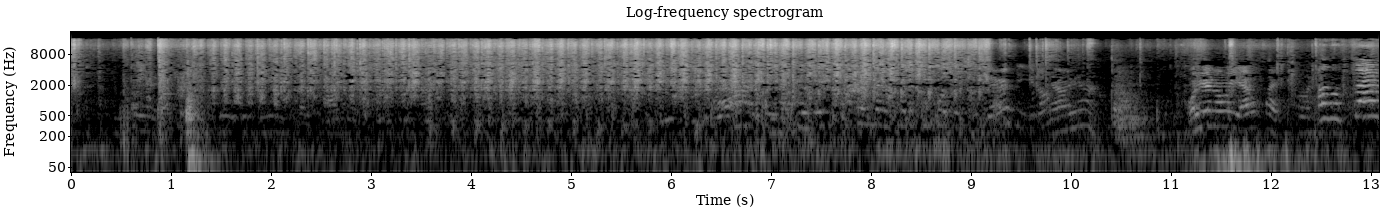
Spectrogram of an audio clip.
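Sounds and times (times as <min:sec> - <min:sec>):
hand scrubbing painted steel: 0:00.0 - 0:09.8.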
